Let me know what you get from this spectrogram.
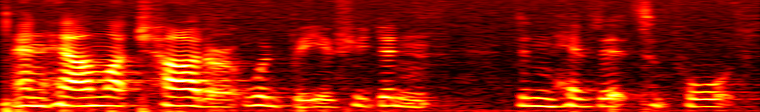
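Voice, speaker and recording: Noticeable background noise sits behind a woman with a fairly high pitch, who talks at a moderate pace in a monotone, flat intonation. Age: 60s. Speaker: melanoma patient and social worker. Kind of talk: personal testimony talk. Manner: halting, many fillers.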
